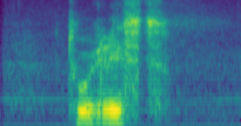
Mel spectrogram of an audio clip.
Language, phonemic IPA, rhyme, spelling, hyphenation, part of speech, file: Dutch, /tuˈrɪst/, -ɪst, toerist, toe‧rist, noun, Nl-toerist.ogg
- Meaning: tourist (male or of unspecified sex)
